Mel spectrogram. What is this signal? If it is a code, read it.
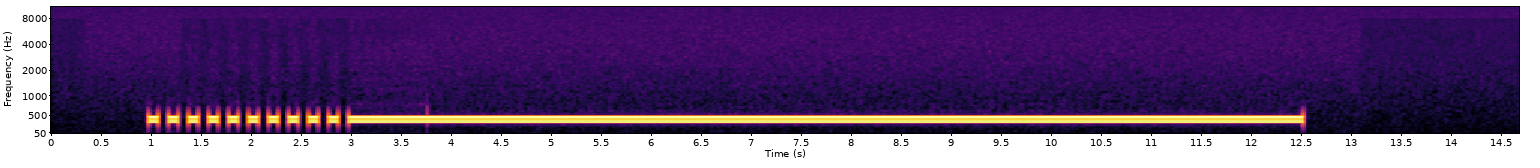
Telephone call progress tone (North American plan), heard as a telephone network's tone, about 350, 440 Hz, 0.1 s on and 0.1 s off. Stutter dial tone.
